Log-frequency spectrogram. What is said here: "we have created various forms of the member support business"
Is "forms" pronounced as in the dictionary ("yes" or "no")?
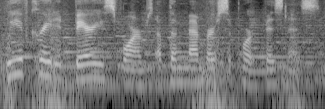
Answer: yes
